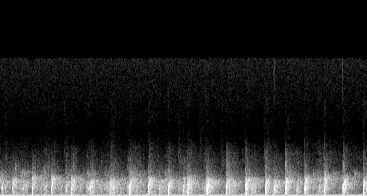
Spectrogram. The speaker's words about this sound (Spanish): Vamos a darle un fuerte aplauso al Aleluya.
